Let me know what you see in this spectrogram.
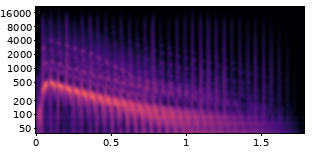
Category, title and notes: Sound effects > Experimental
Analog Bass, Sweeps, and FX-178
alien, bass, retro, synth, electro, pad, analogue, sample, machine, trippy, oneshot, vintage, robot, sci-fi, electronic, weird, sfx, sweep, scifi, korg, fx, analog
